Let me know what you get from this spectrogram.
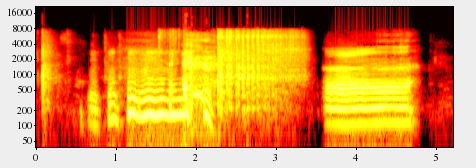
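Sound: dice being rolled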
